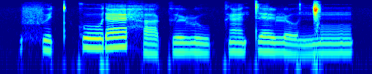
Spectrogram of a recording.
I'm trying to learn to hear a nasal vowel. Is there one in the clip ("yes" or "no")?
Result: yes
